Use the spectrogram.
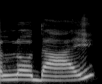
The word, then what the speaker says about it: Lodi: Salvatore è nato in una piccola cittadina del New Jersey che si chiama Lodi, proprio si scrive così, però in inglese si pronuncia Lodi, ed è fatto per il 99.9% da italiani.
